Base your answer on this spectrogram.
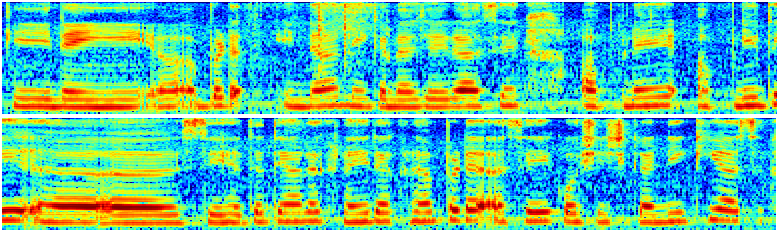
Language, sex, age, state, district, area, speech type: Dogri, female, 18-30, Jammu and Kashmir, Jammu, rural, spontaneous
